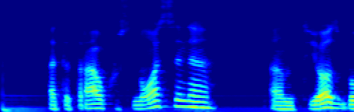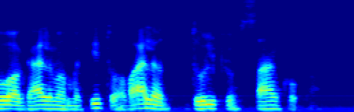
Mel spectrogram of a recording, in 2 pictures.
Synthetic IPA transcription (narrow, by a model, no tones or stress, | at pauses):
ɐt̪ʲɪt̪ɾɑˑʊkʊsnuɔsʲɛnʲe | ɐnt̪joːsbʊʋoːɡɑːlʲɪmɐmɐt̪ʲiːt̪ʲɪɔ̰ʋɑ̰ːlʲoːd̪ʊlʲkʲṵːsɑːˑŋkɐʊpɐ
